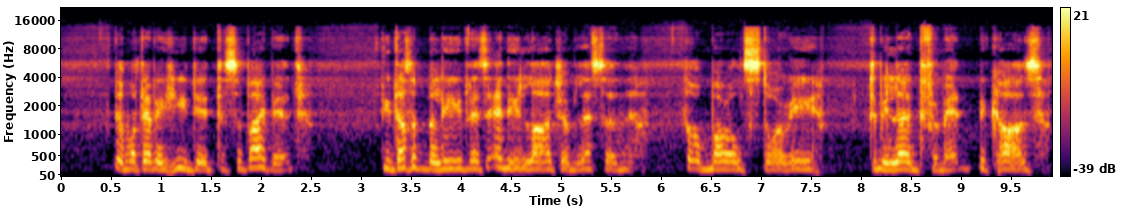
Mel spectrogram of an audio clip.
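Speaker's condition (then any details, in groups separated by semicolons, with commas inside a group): ALS; progressive neuromuscular illness, effectively quadriplegic, wheelchair within six months of diagnosis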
